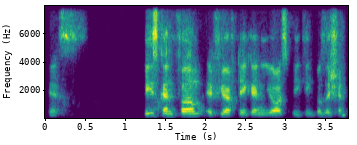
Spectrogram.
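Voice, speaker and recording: Male event host, formal and courteous announcing, fairly high voice, dry, slightly muffled call sound. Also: moderate pace, gravelly, a little mellow, no echo. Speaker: contest host. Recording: slightly dull, lo-fi online call audio.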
